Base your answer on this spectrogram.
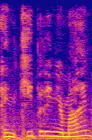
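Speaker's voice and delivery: ordinary delivery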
